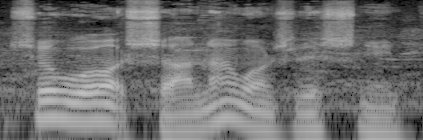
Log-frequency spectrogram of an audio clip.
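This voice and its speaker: In a naturalistic audio drama, a man with a deep, very animated, mellow voice plays a middle-aged British criminal, speaking at normal speed over a faint crowd. The character is a hard-drinking old hand, casually cold and world-weary, and he talks in a matter-of-fact, colloquial way.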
